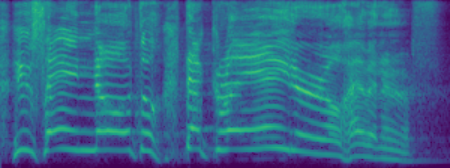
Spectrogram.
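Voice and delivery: booming preacher voice of God scolding; God scolding a stubborn child, voiced from the pulpit; God rebuking. Preacher voicing God's rebuke.

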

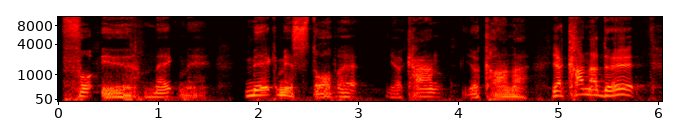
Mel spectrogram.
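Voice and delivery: defiant put-on Scottish brogue; Scottish accent. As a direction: taunt the critic as a stubborn Scot. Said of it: "Ian hates my Scottish accent".

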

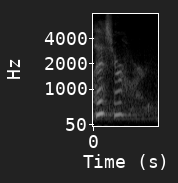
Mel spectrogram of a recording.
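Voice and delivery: soft, sweet Southern "Bless your heart"; syrupy Southern charm; genteel Southern lady; Southern gentility. Shown as a demonstration. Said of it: "all the Southern gentility".

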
